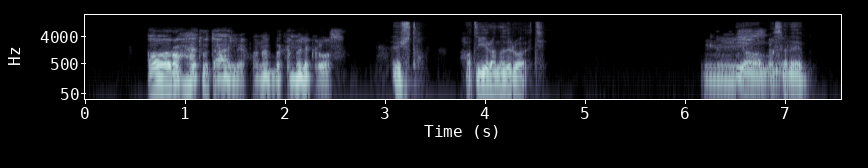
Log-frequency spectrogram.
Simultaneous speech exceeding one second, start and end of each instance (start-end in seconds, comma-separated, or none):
none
